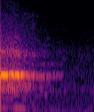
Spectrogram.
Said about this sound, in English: That's a station wagon. That wasn't a nice car. That was a station wagon.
